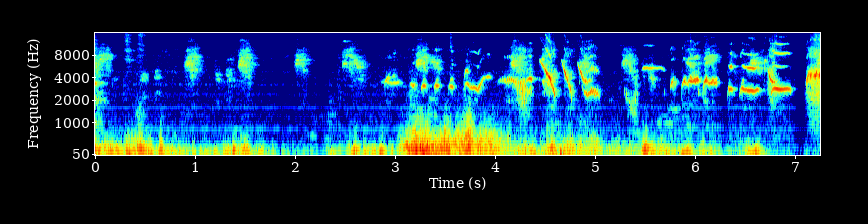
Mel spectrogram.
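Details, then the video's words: Canary recovering from a drop in form sings quick chirps and whistled notes, sparse at first then denser, against loud low rumbling background noise. "TERAPI BURUNG KENARI SETELAH AMBROL"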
